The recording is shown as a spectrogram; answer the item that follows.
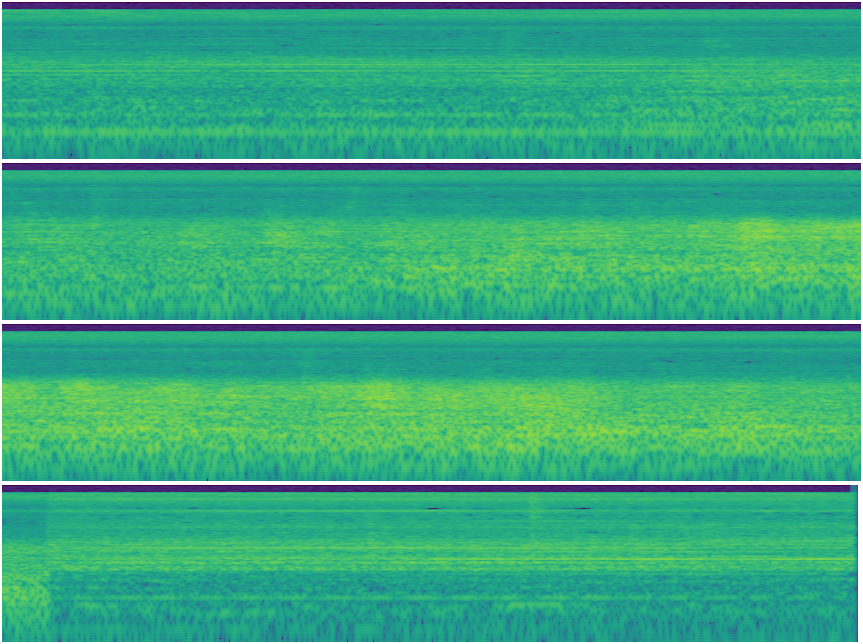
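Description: Heat gun blowing hot air onto a plastic bumper cover to soften the plastic for dent repair. The rushing grows louder, then stops abruptly when the gun is switched off about thirteen seconds in.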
